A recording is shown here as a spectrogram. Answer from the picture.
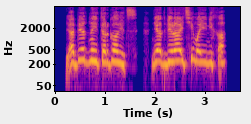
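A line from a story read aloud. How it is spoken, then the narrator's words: Sobbing. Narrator (Russian): всхлипывал он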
